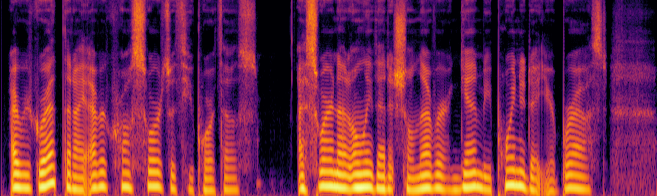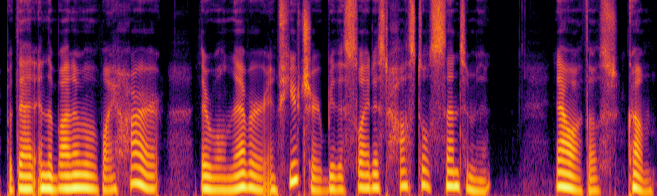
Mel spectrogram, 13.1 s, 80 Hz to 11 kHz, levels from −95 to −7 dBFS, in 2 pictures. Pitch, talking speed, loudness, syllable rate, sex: 170 Hz, 205 wpm, -18 LUFS, 5.9 syllables/s, female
